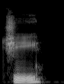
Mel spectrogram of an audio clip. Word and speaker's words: Qi: The iPhone 10 has the same wireless charging as the 8 and the 8 Plus, which works with Qi. Qi is spelled QI, charging tech.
